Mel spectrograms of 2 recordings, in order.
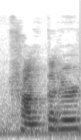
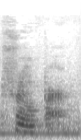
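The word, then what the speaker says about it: Truemper: also one other thing my husband kept calling it trumpeter Street but I believe it's pronounced trooper just so you know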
